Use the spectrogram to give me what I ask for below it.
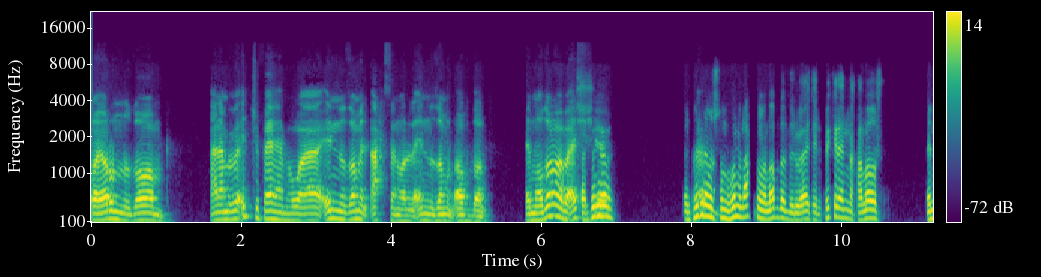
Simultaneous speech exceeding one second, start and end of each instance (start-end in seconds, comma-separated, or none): none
